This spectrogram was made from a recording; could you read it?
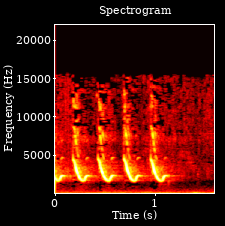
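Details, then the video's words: Four loud sweeping whistles from a male black-winged myna, each dropping steeply then flattening, delivered about every quarter second in a clean, bright series. "Masteran Jalak Putih Jantan Gacor Suara Keras"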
